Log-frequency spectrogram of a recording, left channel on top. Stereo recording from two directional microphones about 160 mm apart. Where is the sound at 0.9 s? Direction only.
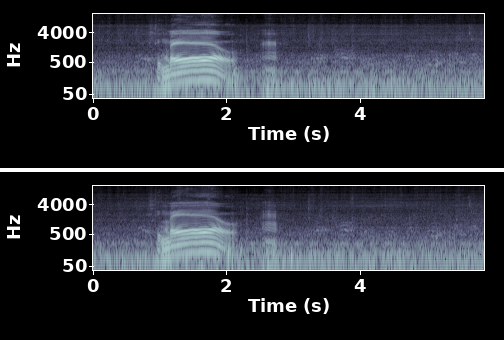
15° right (ahead or behind).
